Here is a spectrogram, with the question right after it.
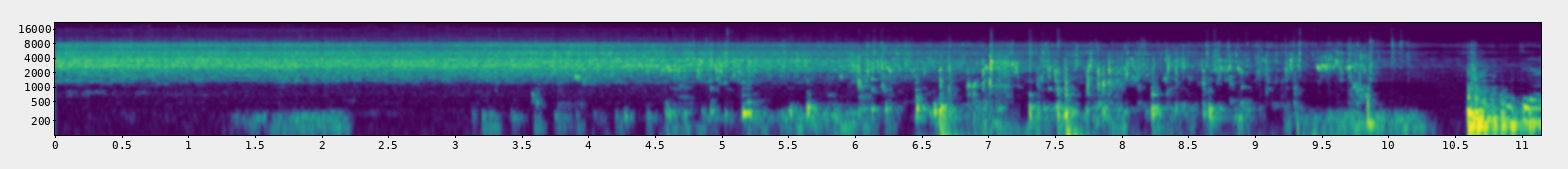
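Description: Water running into a pan of fish curry, a steady hiss at first that turns into splashing and bubbling with clatters of the pan, ending with a short pause and a final splash.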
